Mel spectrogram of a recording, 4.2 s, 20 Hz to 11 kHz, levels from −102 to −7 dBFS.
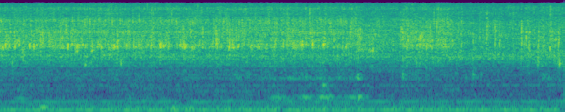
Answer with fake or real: fake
